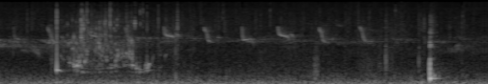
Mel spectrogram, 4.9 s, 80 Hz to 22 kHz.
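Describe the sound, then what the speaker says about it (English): Water pours into a cauldron in Kingdom Come Deliverance 2, a faint trickling splash over a low ambient bed, with a few soft bird-like chirps and clinks in the background. "First, you have to pour the right base into the cauldron."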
